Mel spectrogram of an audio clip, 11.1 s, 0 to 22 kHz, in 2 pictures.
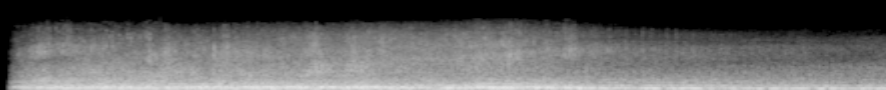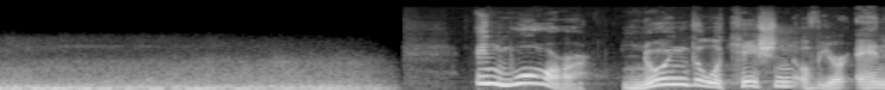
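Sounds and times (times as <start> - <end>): propeller aircraft engines droning: 0.1 - 8.0.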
